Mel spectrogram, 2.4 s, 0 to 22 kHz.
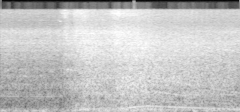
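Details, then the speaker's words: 1964 Buick Electra V8, not rebuilt, blipped again. Pitch climbs smoothly, holds, then eases back down with no knocks or rattles; sounds good with lots of torque, healthy revving. "sounds good. Has a lot of torque."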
